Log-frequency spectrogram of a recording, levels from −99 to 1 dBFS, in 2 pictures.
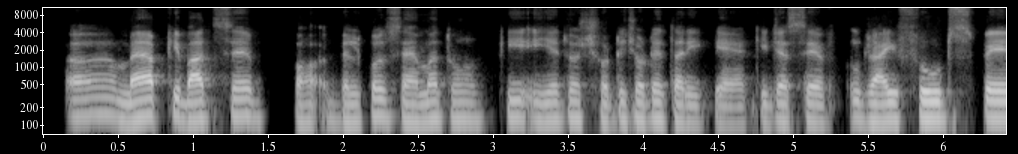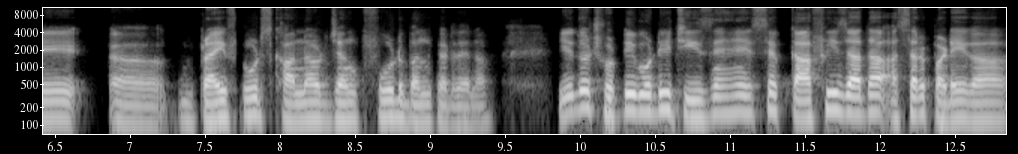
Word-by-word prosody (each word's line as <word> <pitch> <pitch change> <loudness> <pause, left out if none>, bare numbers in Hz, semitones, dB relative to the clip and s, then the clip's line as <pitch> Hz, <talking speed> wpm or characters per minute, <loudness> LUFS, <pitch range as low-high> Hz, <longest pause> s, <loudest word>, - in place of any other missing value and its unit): अ, 145 +2 -6
मैं 125 +1 +1
आपकी 145 +1 -1
बात 125 -1 0
से 140 0 -5 0.3
ब 115 +1 -5 0.2
बिल्कुल 115 +5 -5
सहमत 125 +1 -5
हूँ 125 -1 -8
कि - - -9 0.2
ये 125 - -3
जो 130 0 -6
छोटे-छोटे 125 +1 -6
तरीके 110 -1 -6
हैं 105 -1 -7
कि 115 - -11
जैसे 115 +1 -5
अब 115 +3 -9
ड्राइ 120 0 0
फ्रूट्स 125 0 -2
पे 130 -1 +3 0.2
अ, 130 - -9 0.4
ड्राइ 120 +1 +5
फ्रूट्स 140 +2 -1
खाना 120 0 +2
और 125 -1 +2
जंक 120 0 +1
फूड 135 0 +1
बंद 115 0 0
कर 110 -1 -4
देना, 105 +2 -6 0.5
ये 155 - +2
जो 200 +2 +5
छोटी-मोटी 170 +2 +4
चीज़ें 140 +1 0
हैं, 165 0 +1
इससे 160 +3 0
काफ़ी 130 +8 +6
ज़्यादा 165 0 +7
असर 150 +3 +3
पड़ेगा 125 0 +3
125 Hz, 190 wpm, -24 LUFS, 120-145 Hz, 0.5 s, ज़्यादा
